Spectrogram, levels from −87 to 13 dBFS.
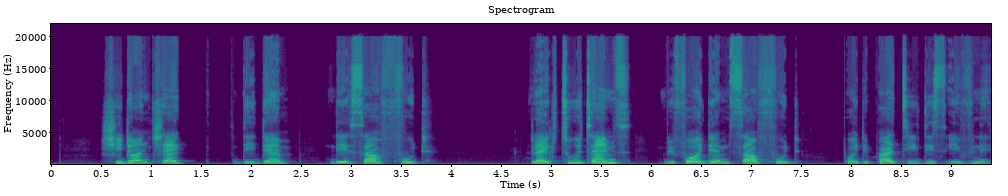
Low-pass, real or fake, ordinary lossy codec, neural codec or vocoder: none; fake; none; vocoder, 48 kHz, 128 mel bands, Vocos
